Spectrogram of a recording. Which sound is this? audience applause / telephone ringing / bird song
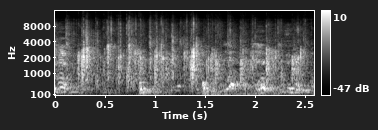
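audience applause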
